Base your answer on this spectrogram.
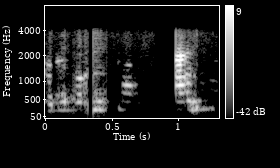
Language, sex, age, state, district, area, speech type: Odia, female, 45-60, Odisha, Gajapati, rural, conversation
